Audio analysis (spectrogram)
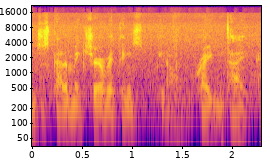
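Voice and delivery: unvoiced fast whisper. Shown as a demonstration. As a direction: breathe it out fast, no voice, like a secret. Whispered aside before repeating loud.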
